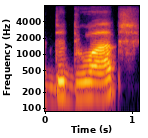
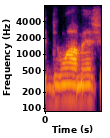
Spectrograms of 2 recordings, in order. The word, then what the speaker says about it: Duwamish: And the people who lived along the Black River here, I'll mispronounce this, but they were called the Duwapsh, which we anglicized to Duwamish, and their main villages were along the Black River.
